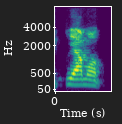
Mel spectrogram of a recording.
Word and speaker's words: কিয়ামাহ: বুঝতেছি এই যে কিয়ামতুন কিয়ামাহ লাস্টে করলে কি কয় এই যে গোলতাটা কি পড়তে হয় উচ্চারণ করতে হয় না কি হয় কিয়ামাহ কিয়ামা হ্যাঁ কিয়ামা আর আমরা বাংলায় কি বলি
